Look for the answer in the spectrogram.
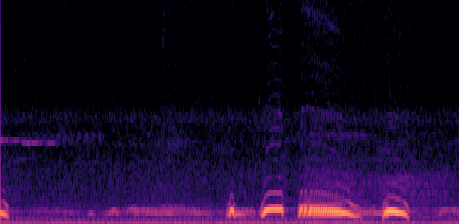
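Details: Female spotted dove calling to excite male birds in training; after a quiet stretch, one phrase of a soft lead note, a short arched coo, a long loud downward coo and a final short coo.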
